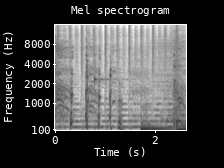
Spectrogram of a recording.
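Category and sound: human body sound, a man coughing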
